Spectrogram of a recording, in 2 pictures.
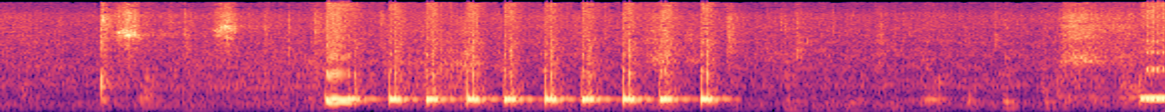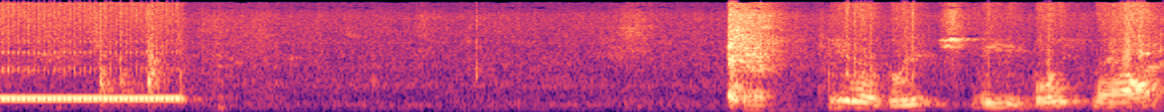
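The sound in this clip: Telephone tones during a call that rings through to voicemail: a quick run of short, evenly spaced beeps, then one sustained tone, with voice sounds near the end.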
